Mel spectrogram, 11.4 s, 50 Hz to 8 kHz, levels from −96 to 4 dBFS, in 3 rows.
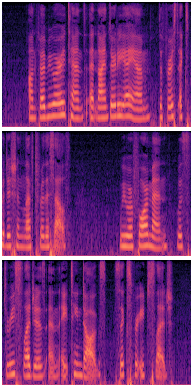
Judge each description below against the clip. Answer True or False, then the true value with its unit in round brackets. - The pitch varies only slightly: True (1.9 semitones)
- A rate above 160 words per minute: False (145 wpm)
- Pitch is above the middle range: True (215 Hz)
